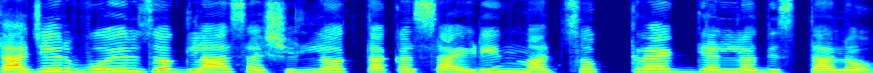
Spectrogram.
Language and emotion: Goan Konkani, neutral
